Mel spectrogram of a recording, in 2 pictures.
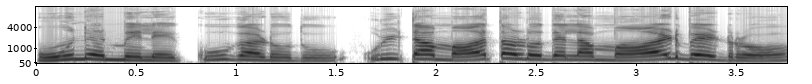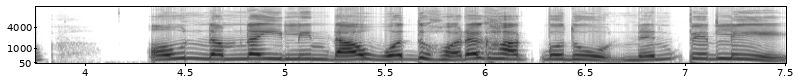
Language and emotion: Kannada, fearful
